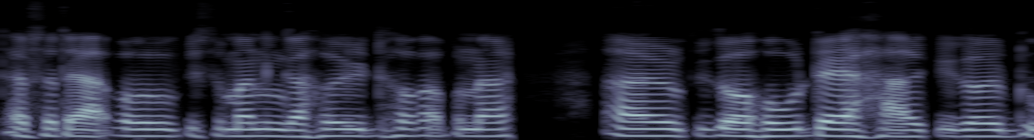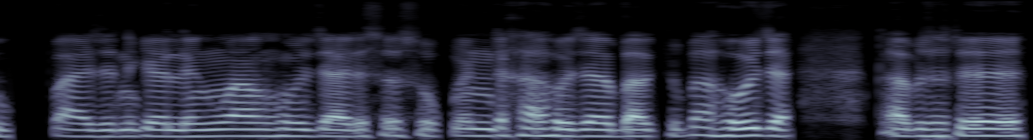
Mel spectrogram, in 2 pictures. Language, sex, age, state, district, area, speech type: Assamese, male, 18-30, Assam, Sivasagar, rural, spontaneous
